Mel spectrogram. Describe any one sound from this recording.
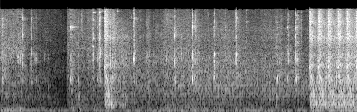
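Gunshots crack from a rifle.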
